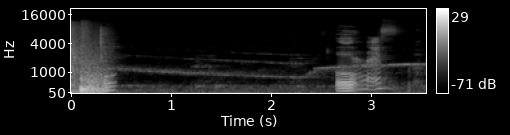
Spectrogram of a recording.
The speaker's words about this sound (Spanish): oigan, perdón, hay una patrulla aquí abajo que se le descompuso la sirena. Entonces están ahí, que desconecten la batería porque Sí, una disculpa, sí se escucha mucho, ¿verdad? Sí, no, qué horror.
